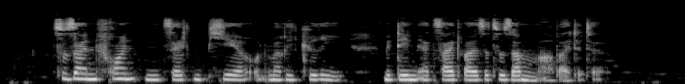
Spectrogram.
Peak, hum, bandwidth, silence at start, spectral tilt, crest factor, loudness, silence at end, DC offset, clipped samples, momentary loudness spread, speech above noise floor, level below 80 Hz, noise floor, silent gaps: -4 dBFS; none; 9.4 kHz; 0.55 s; -4 dB/octave; 16 dB; -19 LUFS; 0.8 s; under 0.1%; under 0.1%; 11 LU; 41 dB; -62 dBFS; -60 dBFS; none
